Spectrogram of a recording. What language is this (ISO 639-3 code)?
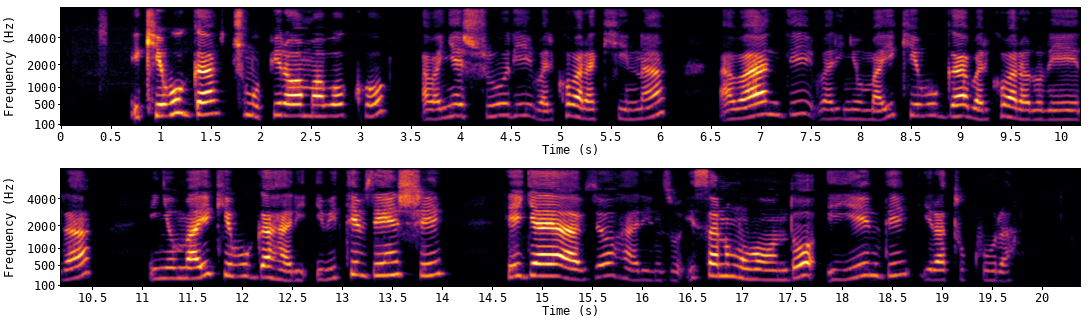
run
